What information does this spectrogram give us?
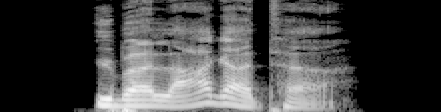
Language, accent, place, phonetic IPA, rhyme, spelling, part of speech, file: German, Germany, Berlin, [yːbɐˈlaːɡɐtɐ], -aːɡɐtɐ, überlagerter, adjective, De-überlagerter.ogg
- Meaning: inflection of überlagert: 1. strong/mixed nominative masculine singular 2. strong genitive/dative feminine singular 3. strong genitive plural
